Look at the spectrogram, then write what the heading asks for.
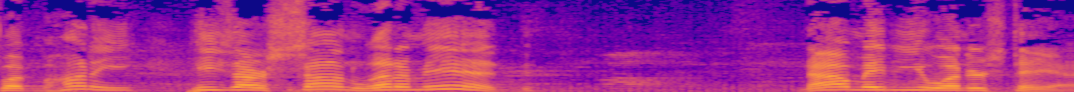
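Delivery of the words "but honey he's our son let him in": mocking, teasing voice, high and drawn out. Talking to John, acting out a plea made to his father, mocking imitation. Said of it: "Now you're mocking me".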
